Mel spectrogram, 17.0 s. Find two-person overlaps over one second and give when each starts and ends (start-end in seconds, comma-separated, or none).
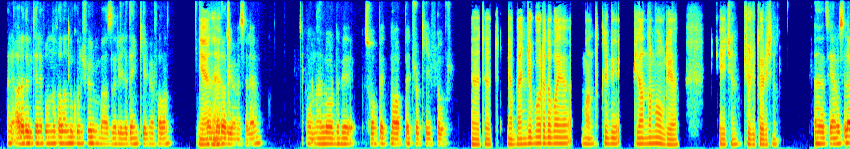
none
